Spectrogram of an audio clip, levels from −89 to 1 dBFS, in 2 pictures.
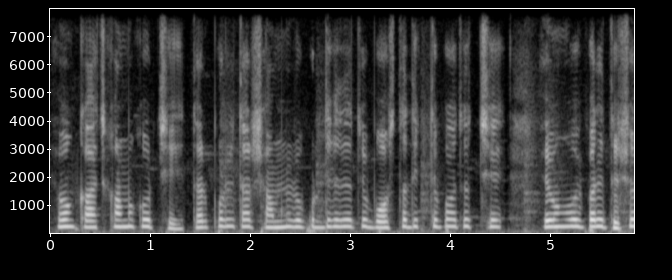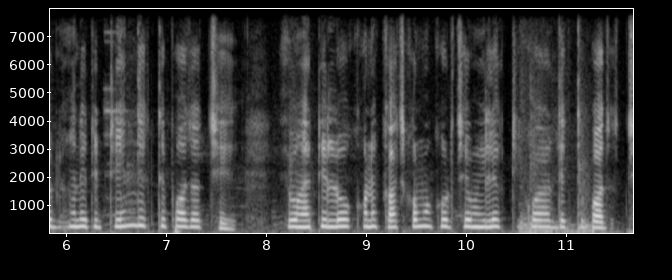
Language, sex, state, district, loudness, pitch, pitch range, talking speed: Bengali, male, West Bengal, Malda, -18 LUFS, 240 Hz, 225-245 Hz, 165 wpm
